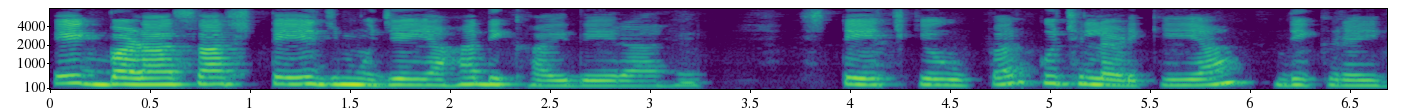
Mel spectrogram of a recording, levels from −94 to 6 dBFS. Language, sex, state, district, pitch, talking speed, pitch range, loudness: Hindi, female, Punjab, Fazilka, 230 Hz, 150 wpm, 205-245 Hz, -16 LUFS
